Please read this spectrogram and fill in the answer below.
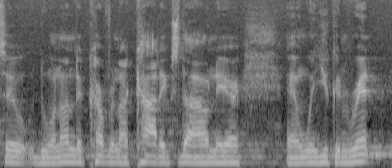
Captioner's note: none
